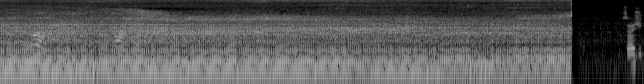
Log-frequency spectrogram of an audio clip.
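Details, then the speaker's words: Honda CRF dirt bike, engine warmed up after a cold start: deep, even thumping idle about four beats a second with no stumbles, fuel on reserve; a warm single idling happily. "as you can probably hear, the bike's idling happily. It's the engine is warm now, so this means I can take this thing for a shred."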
